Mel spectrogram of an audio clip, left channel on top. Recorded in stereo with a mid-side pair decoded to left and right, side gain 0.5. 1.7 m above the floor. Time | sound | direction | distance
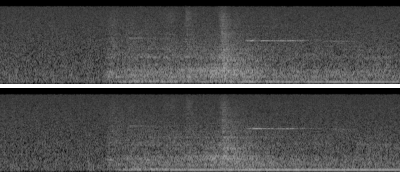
1.0 | a squeak | 55° left | 2.5 m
